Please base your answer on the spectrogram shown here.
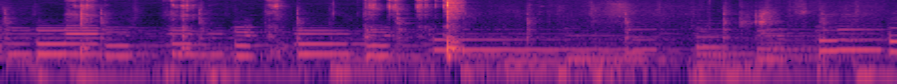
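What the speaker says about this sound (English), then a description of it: "And then just cut along your line." Scissors snip through fabric along a marked line for a sewn bowl cozy, a series of close, crisp cutting clicks at an irregular rhythm, with one sharper snap midway and a soft hum underneath.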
